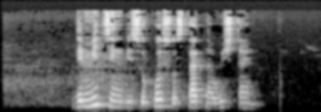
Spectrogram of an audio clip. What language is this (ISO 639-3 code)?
wes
